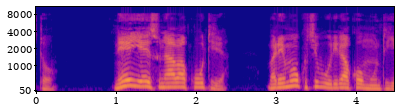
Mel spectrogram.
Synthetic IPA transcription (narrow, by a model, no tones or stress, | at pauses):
to̰ | nejesunaβakutiɾa̰ | βale̞mo̞kuciβuliɾako̞ːmuːntuj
